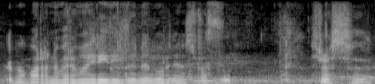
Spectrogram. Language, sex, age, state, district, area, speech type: Malayalam, male, 18-30, Kerala, Idukki, rural, spontaneous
